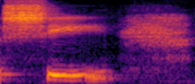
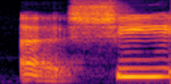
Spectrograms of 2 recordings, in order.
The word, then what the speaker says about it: Sidh: stolen baron and the she the word baron means child and she is spelled s-i-d-h so if you see it written out somewhere you might not think it is pronounced she but that's the way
